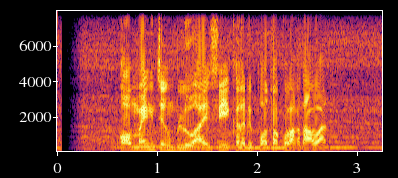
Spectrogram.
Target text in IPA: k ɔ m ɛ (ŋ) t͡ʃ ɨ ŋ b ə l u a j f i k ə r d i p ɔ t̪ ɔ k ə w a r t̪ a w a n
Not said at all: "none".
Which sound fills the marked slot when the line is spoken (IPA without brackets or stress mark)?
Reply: ŋ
